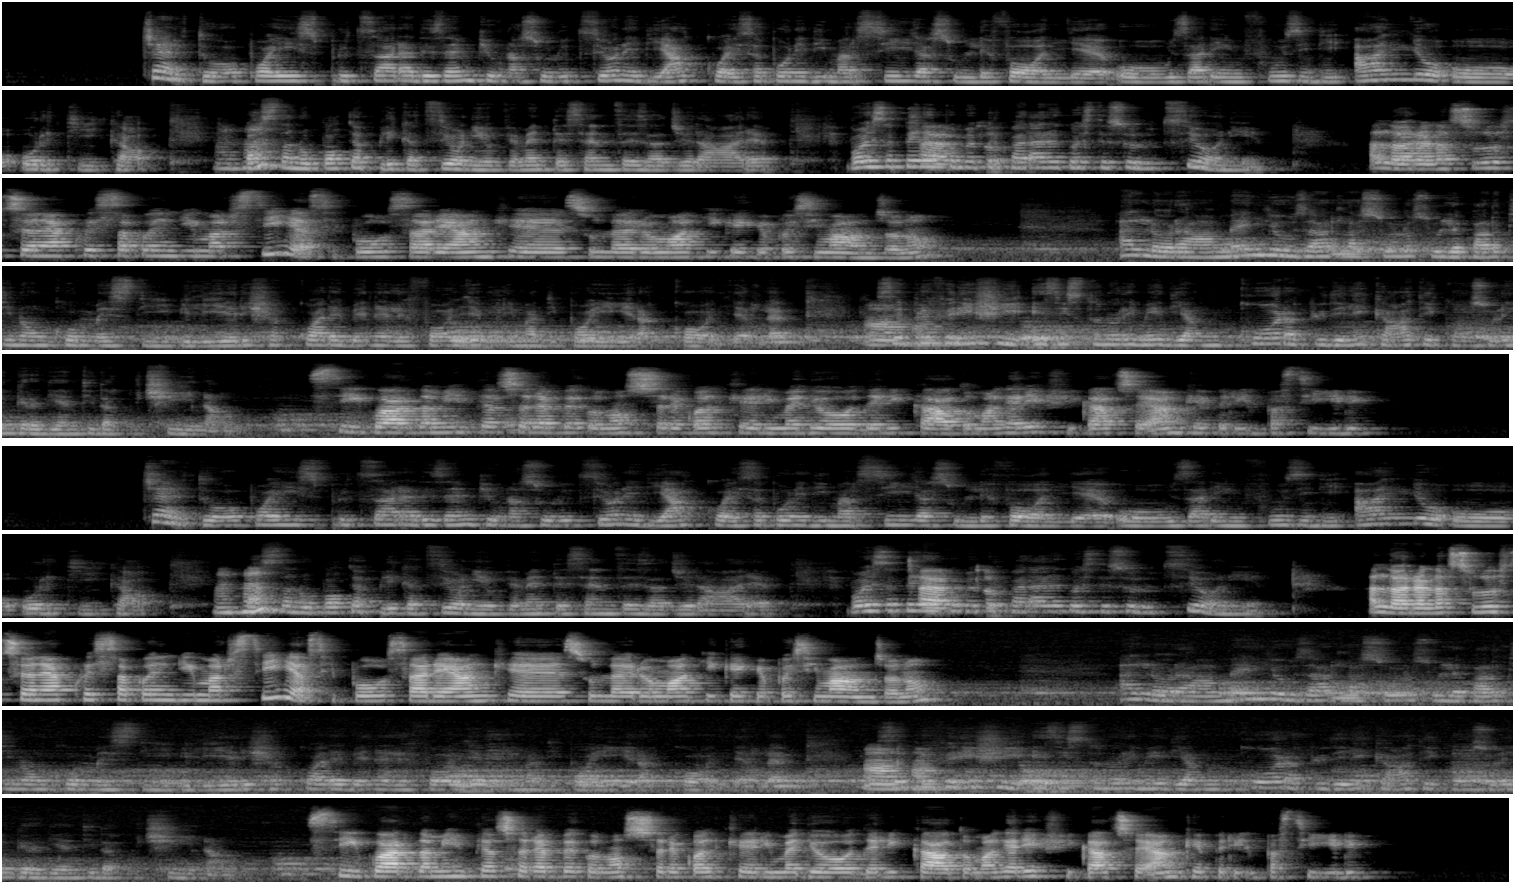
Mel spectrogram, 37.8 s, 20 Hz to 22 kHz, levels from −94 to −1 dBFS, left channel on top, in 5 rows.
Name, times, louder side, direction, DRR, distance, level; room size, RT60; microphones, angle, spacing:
voice 1, 0.7-13.9 20.2-20.3 20.7-31.4, left 2 dB, 20° left, 0.3 m, -38 dB
voice 2, 14.4-19.7 27.0-27.3 31.9-37.0, right 6 dB, 60° right, 0.4 m, -30 dB
sound 1, 19.6-34.6, right 2 dB, 85° right, 0.9 m, -45 dB
3.1 x 2.8 x 3.1 m
head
